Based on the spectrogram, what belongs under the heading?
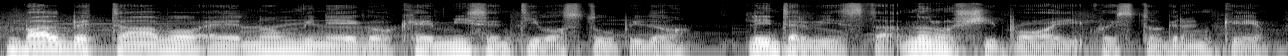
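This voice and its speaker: A man's voice: mid-range voice, fairly even intonation, unhurried, dark tone, faint music behind. A young man narrating his vlog in a candid, self-mocking storytelling voice-over. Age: young adult. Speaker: vlogger.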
